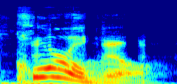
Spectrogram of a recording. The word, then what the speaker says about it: Coralville: It's Coralville. It's Coral and then Vville.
